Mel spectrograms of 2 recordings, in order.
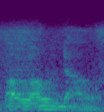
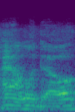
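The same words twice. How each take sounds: First: "Alondale" said as a-LON-dal, softly; "Alondale" with a long o in the middle; correct name Alondale. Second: "Allendale" said like Allen-dale; "Allendale" with an Allen start; wrong name Allendale. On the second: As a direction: mispronounce it as "Allendale". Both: Shown as a demonstration. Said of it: "not Allendale, it's Alondale".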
